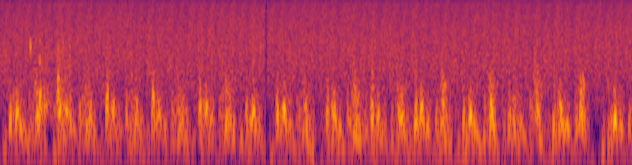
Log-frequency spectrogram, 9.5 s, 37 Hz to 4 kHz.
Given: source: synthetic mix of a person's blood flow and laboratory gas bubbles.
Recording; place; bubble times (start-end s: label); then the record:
Doppler ultrasound of blood flow; precordium
0.42-0.50 s: bubbles
0.56-1.09 s: bubbles
From the record:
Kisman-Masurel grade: 213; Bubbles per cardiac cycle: several, 3 to 8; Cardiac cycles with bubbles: 1 to 10%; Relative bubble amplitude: loud (0.450 to 0.775); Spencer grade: 1 (occasional bubble signal discernible with the cardiac motion signal, with majority of cardiac periods free of bubbles); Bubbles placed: anywhere in the cardiac cycle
